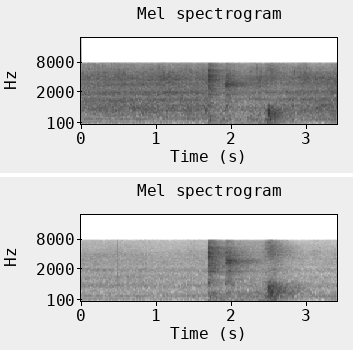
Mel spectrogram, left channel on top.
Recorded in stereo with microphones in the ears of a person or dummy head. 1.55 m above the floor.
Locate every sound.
1.7 s footsteps: 30° left (ahead or behind), 1.9 m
